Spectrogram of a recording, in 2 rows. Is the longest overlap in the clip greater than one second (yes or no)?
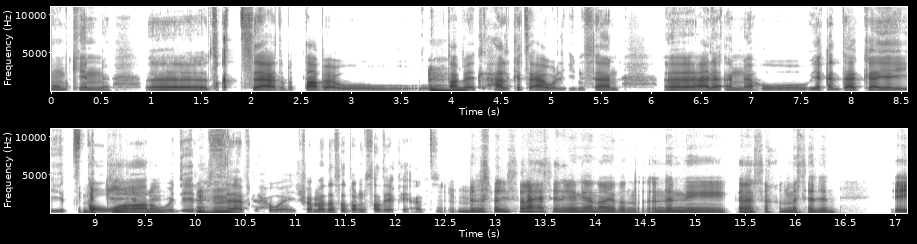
yes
